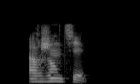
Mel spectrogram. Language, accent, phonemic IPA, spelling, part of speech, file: French, France, /aʁ.ʒɑ̃.tje/, argentier, noun, LL-Q150 (fra)-argentier.wav
- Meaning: silversmith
